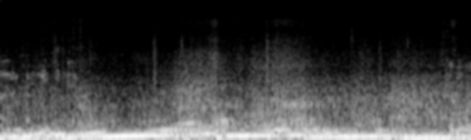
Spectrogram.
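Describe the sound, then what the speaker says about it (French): A car with a modified exhaust accelerates through the gears, a loud, close engine note rising in pitch and dropping at each shift, heard from inside the car with the window cracked open. "On va baisser juste un peu la vitre pour entendre le bruit quand il accélérera."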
